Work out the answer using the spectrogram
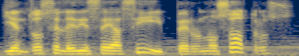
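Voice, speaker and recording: A male pastor preaching a sermon, reading scripture aloud and retelling it with dramatic swings in emphasis and loudness. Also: a little high, expressive, normal speed, soft background music.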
